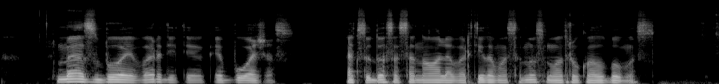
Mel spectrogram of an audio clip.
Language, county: Lithuanian, Kaunas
